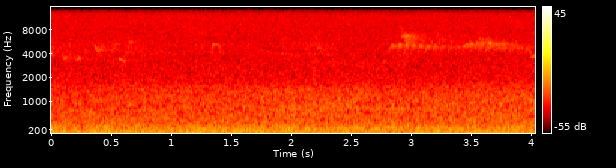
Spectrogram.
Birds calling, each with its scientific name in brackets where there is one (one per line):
Tropical Kingbird (Tyrannus melancholicus)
